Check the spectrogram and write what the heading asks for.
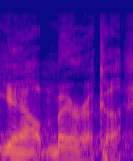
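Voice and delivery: lightly voiced Rocky. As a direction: growl it out like a proud, determined boxer. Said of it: "He's like".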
